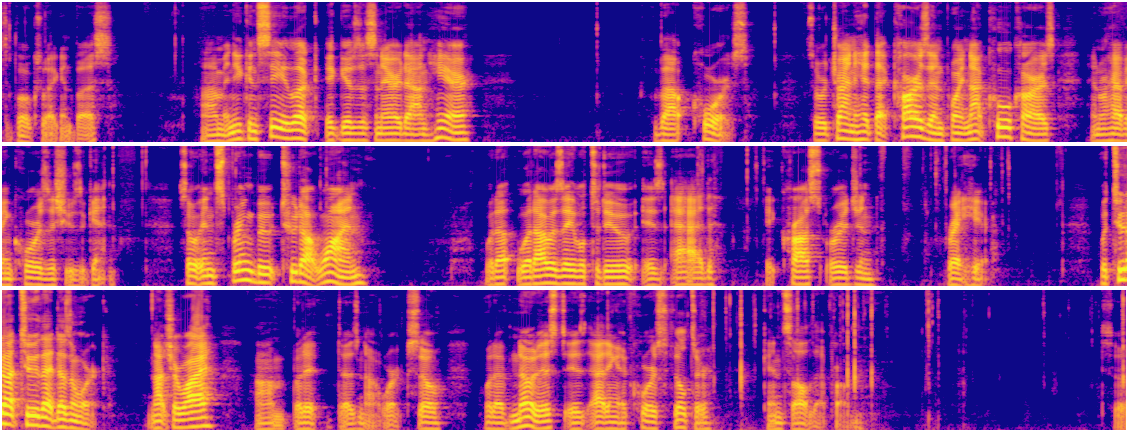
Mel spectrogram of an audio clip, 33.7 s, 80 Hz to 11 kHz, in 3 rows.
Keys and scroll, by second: 18.6 super+c, 21.0 super+s, 32.0 Return.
